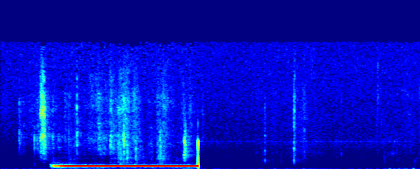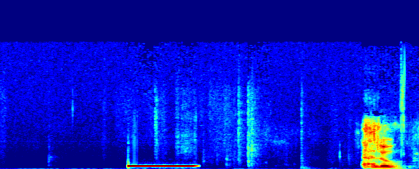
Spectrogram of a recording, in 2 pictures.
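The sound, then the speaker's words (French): A telephone ringback tone as a call is placed: a steady, mid-pitched hum sounds for about a second and a half, goes quiet, then rings again more briefly before a short noisy burst as the line connects. “Alors on l'appelle tout de suite.”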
